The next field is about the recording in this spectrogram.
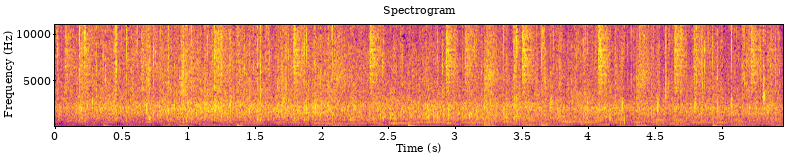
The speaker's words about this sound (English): So thank you very much to the panel. If you give them a round of applause, please.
